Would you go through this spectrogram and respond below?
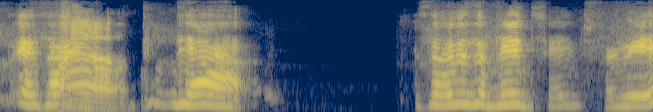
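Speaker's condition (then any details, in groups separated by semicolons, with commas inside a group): Spinal muscular atrophy type 2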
